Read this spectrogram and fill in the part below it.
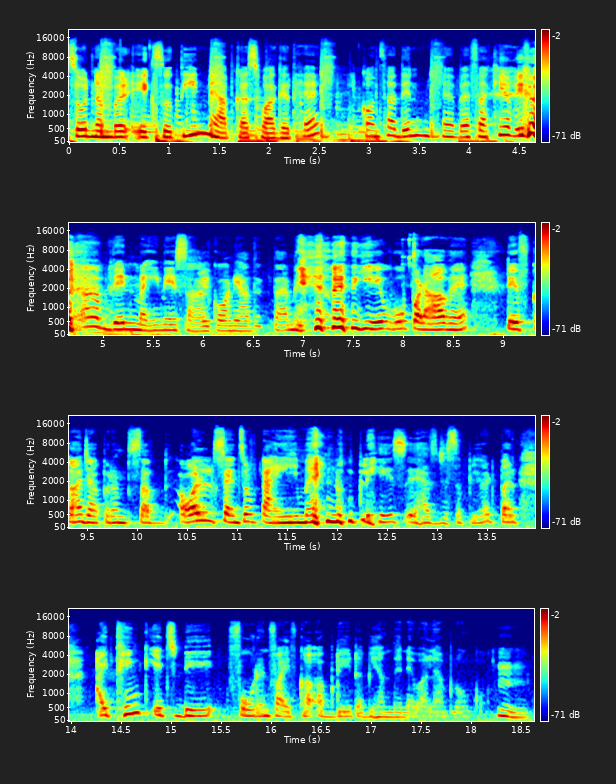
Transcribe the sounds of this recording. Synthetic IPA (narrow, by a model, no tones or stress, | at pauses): ɪsoːɖnɐ̃mbəɾeːksɔt̪iːnmẽaːpkaswaːɡət̪ɦɛːkɔːnsad̪ɪnɦɛʋɛːsakiɐbʱiɐb̚d̪ɪnmɐɦiːnesaːlkɔːnjaːd̪ɾɐk̚t̪aɦɛmeːɾjeʋopɐɽaːʋɦɛʈɪfkãd͡ʒɐɦãpɐɾɦɐ̃msɐb̚ɔːlsɛ̃ːnsɔʋʈãɪ̃mɛ̃nːũːnpleːsɪɦɛzɖɪsəpiəɾɖpɐɾaːɪt̪ʰɪ̃ŋkɪʈsɖeː | foːɾɛ̃ɳɖfaɪʋkaʔɐpɖeːʈɐbʱiɦɐ̃md̪eːnḛʋa̰ːlḛɦɛ̃a̰ːploːɡõkoɦː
